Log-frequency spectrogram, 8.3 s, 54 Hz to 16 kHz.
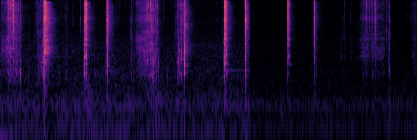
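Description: Plaubel Makina 67's leaf shutter being fired again and again, with the camera handled between shots: a string of sharp clicks about half a second to a second apart, fainter after about five seconds.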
